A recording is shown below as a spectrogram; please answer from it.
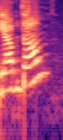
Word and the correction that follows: yab-yum: the position. – Yab-yum, yes. – I was close. – Yeah, you were very close.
